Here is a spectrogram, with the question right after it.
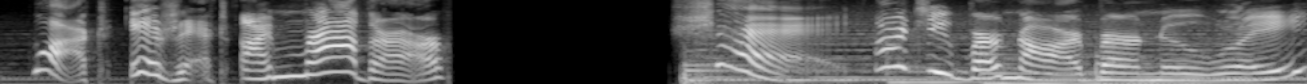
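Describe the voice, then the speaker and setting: With faint music in the background, a woman puts on a high-pitched character voice and speaks at a very slow pace. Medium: video game. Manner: haughty.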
